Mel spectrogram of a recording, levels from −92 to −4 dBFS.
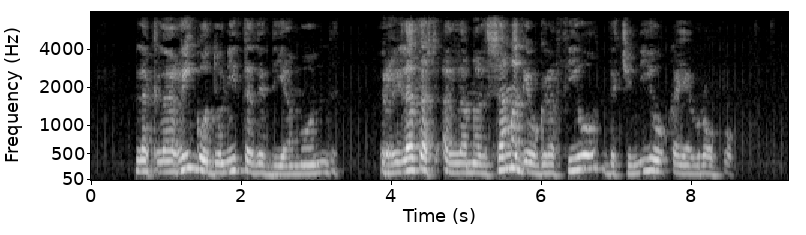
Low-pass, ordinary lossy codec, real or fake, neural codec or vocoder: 7.2 kHz; AAC, 48 kbps; real; none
